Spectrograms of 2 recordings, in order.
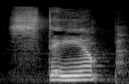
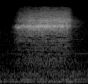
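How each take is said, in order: First: Said in the usual way. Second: Stamp breathed out slowly, sounds pulled apart; whispered slow motion. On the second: Shown as a demonstration. Teacher sounding out Stamp in slow motion. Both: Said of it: "I'll say it in slow motion".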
